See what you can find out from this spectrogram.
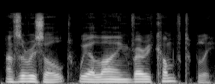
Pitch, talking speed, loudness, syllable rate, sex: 115 Hz, 225 wpm, -14 LUFS, 7.4 syllables/s, male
